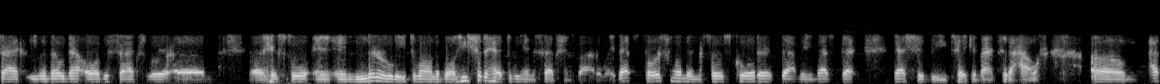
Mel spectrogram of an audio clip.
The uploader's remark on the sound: takes another caller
